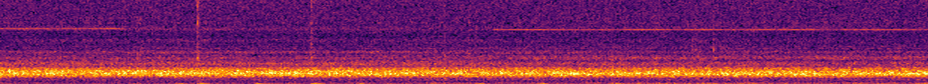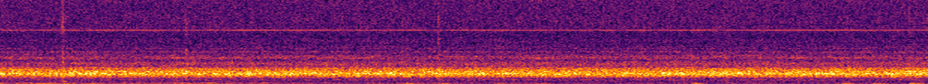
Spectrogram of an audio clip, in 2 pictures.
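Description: Tyres roll on a highway with a steady hiss.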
